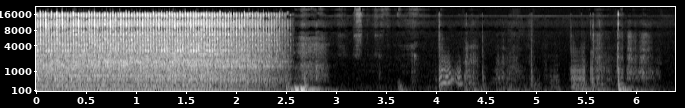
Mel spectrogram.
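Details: 2011 BMW X5 35i E70 N55, 109,000 mi, after fuel injector replacement for P0306 cylinder 6 misfire and surging idle: engine runs smoothly and evenly for a couple of seconds with no stumble or surge, then shuts off into quiet clunks.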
